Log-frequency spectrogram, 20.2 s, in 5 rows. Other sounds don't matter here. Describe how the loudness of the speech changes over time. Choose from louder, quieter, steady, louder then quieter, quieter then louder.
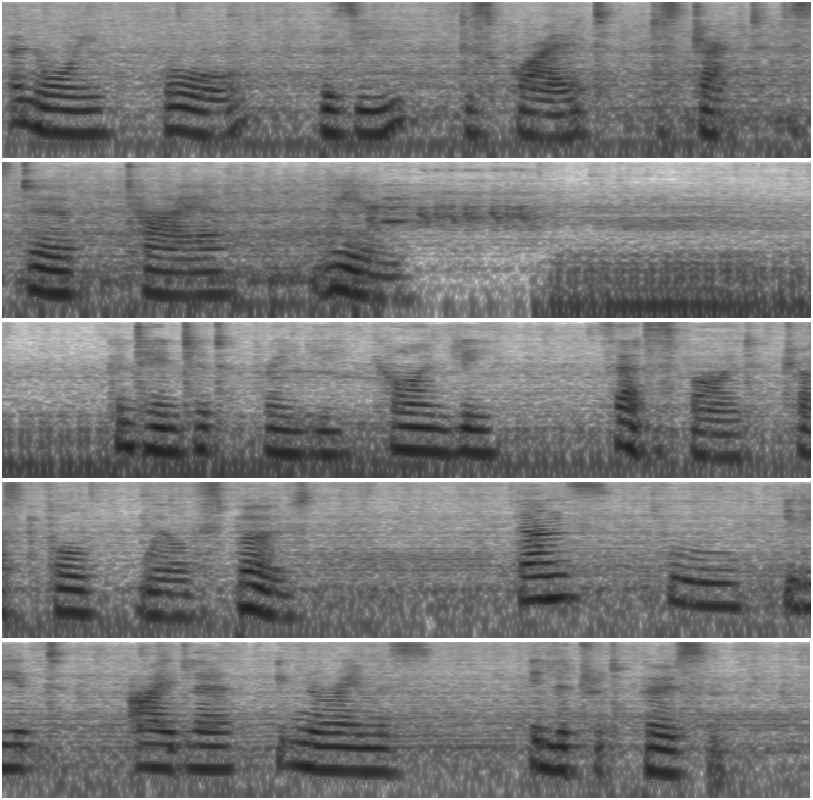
steady.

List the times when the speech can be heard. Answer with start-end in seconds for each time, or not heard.
0.1-6.1, 8.6-13.7, 14.7-19.9.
